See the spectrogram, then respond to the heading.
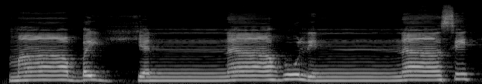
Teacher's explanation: نون مشدد پر کھڑی زبر بھی ہے، ایک الف کی مقدار کھینچ کر بھی پڑھا جائے گا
